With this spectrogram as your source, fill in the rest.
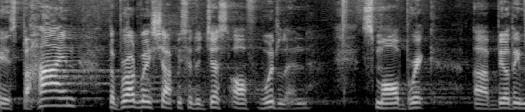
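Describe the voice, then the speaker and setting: A man talks at a very fast pace in a fairly high pitch. Noticeable background noise is present. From Philadelphia, US Northeast. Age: 60s. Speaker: pastor. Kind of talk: talk to a community meeting. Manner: halting, many fillers.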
